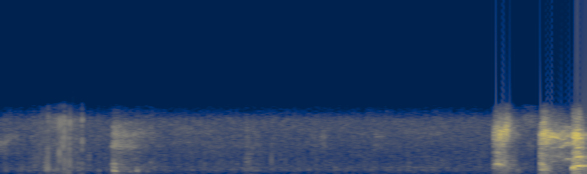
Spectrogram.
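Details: Cat named Meeko: mostly quiet with faint snuffles, then a quick run of short, sharp, hissing bursts near the end; cat sneezing several times.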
